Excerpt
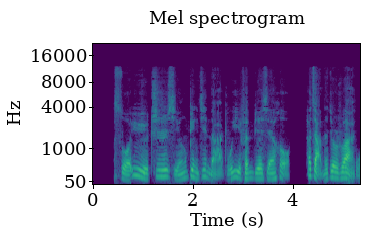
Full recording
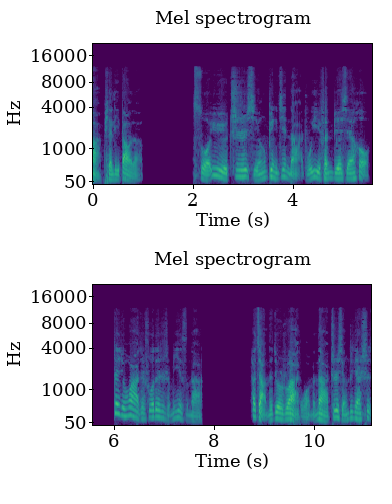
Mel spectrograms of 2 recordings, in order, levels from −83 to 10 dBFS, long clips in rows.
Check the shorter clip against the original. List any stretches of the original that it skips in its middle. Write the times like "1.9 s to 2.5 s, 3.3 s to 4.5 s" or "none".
5.7 s to 8.6 s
